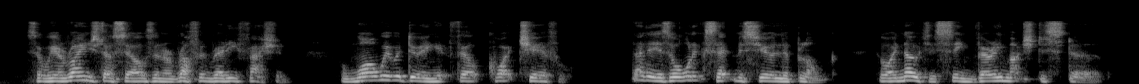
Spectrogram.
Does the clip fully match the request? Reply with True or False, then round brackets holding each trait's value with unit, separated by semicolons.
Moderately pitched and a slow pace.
False (150 Hz; 165 wpm)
